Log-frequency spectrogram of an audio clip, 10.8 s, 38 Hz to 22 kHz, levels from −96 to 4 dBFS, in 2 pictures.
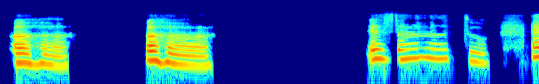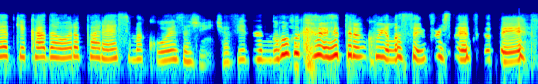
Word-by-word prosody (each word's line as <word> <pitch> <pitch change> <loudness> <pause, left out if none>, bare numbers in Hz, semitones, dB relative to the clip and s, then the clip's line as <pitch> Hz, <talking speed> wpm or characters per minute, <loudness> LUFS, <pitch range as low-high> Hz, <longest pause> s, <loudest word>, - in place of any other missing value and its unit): Aham, 175 -5 -3 0.8
aham. 175 -9 -1 1.6
Exato, 255 -5 -7 0.4
é 310 +1 +2
porque 305 -1 -5
cada 295 -1 +2
hora 290 +2 +1
aparece 280 -3 -2
uma 255 +1 -5
coisa, 230 0 -4
gente, 185 0 -14
a - - -11
vida 245 +3 -7
nunca 360 +13 +4 0.3
é 310 +4 +7
tranquila, 310 -6 +2
100% 260 -1 -1
do 485 - -4
tempo. 440 -3 +3
255 Hz, 105 wpm, -20 LUFS, 215-295 Hz, 1.6 s, é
